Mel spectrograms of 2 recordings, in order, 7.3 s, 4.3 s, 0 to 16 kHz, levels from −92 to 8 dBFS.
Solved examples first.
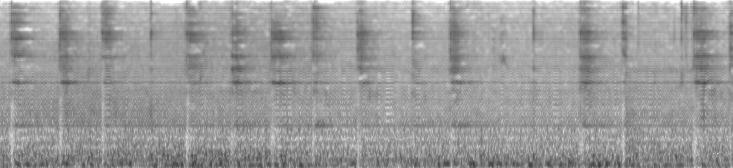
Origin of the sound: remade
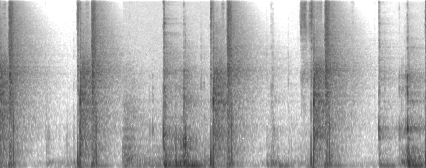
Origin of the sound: recorded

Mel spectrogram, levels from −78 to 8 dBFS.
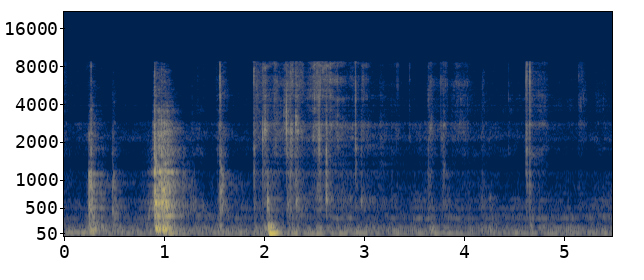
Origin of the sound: remade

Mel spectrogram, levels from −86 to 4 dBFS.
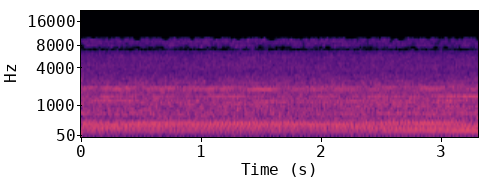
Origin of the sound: remade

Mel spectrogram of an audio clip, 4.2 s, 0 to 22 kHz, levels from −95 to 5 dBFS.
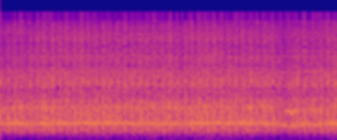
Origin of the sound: recorded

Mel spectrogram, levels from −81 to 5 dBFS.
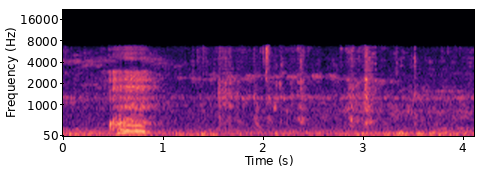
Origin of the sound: recorded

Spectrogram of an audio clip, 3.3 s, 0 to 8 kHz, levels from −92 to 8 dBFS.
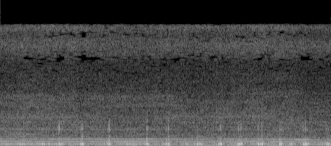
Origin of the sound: recorded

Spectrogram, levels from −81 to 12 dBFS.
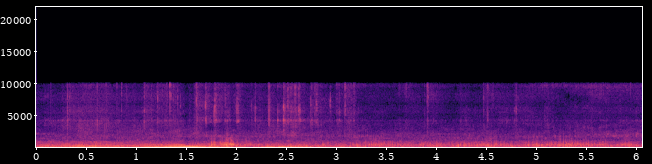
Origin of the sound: remade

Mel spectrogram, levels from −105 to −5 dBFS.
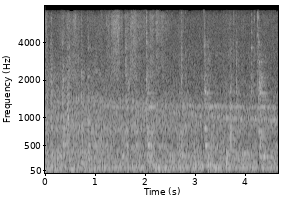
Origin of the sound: recorded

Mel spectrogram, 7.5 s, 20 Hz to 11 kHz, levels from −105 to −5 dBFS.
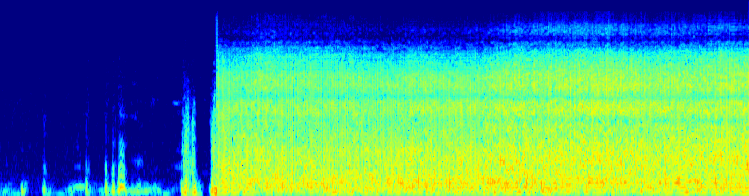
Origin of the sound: remade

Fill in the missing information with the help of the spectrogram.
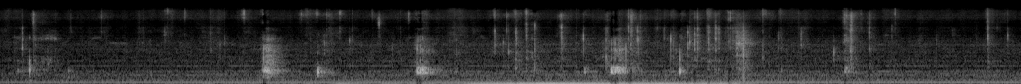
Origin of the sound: remade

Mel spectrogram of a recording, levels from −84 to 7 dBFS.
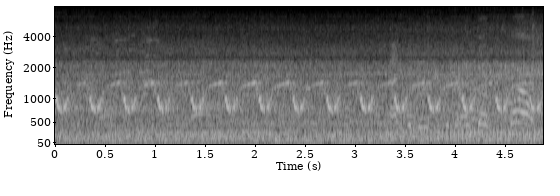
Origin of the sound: recorded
